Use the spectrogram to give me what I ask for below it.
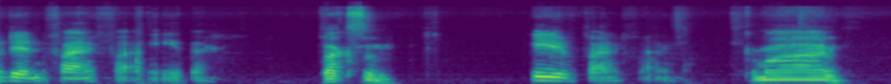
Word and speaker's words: Tucson: find it funny either tuxen he find funny come on as Canadians we call it tuxen don't you don't you say it like like you spell it does it that way no you don't and apparently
